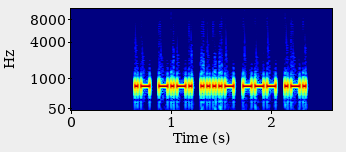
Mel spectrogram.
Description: Morse code, heard as a keyed tone, about 39 wpm, 700 Hz. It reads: AC4OR
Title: USA Call Signs - 5 Characters - Repeated 3x - 40wpm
